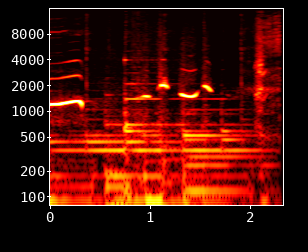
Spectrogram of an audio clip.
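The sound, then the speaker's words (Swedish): A boy whistles bird-like calls to lure a rather shy bird: a high held note, then a run of short, gliding chirps that rise and dip in pitch, sounding fairly clear against a soft background with no talking. “jag älskar att imitera fåglar”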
